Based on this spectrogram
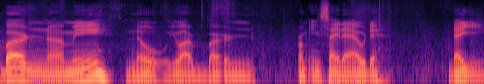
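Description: At a very slow pace, a man speaks in a very deep, low pitch with ordinary pitch variation and long, frequent pauses. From Malaysia. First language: Malay. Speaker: gaming streamer. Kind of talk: let's play commentary. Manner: animated. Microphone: studio mic.

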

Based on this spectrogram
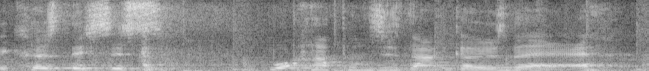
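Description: Speech at a moderate pace with clear music in the background. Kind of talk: casual walk-through commentary. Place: home room. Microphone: phone near.

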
